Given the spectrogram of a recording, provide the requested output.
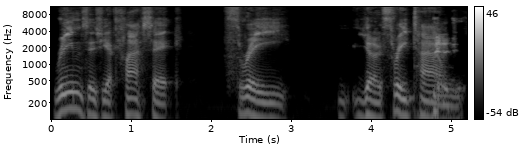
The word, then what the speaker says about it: Reims: up at Reims, or Reims as we would pronounce it, I suppose, but the French wouldn't. Where they were racing their sports cars in the 50s and stuff.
